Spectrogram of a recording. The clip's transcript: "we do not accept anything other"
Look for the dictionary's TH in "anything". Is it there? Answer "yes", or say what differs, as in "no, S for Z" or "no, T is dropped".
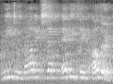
yes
